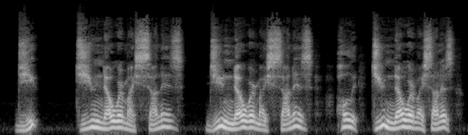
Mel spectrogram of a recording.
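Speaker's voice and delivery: put-on, high-pitched screaming through sobs. Retelling a woman's reaction on the phone, imitating someone screaming. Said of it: "this woman starts screaming".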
